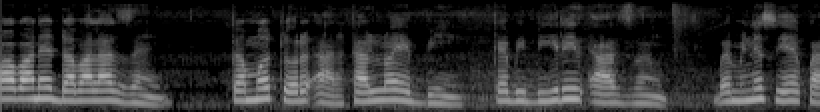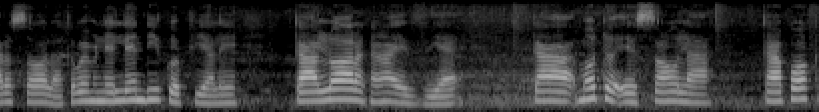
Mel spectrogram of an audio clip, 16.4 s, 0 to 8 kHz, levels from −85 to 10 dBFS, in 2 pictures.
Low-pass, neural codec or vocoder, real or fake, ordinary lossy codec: 7.2 kHz; none; real; Opus, 64 kbps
